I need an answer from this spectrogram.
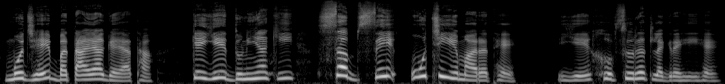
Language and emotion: Urdu, surprised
